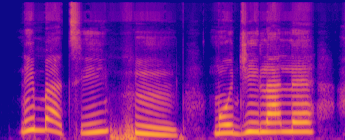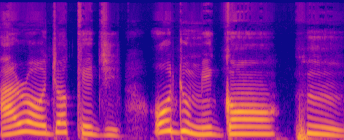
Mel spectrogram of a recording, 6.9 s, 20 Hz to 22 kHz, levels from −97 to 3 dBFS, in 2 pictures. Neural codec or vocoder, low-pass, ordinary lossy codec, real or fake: none; none; none; real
